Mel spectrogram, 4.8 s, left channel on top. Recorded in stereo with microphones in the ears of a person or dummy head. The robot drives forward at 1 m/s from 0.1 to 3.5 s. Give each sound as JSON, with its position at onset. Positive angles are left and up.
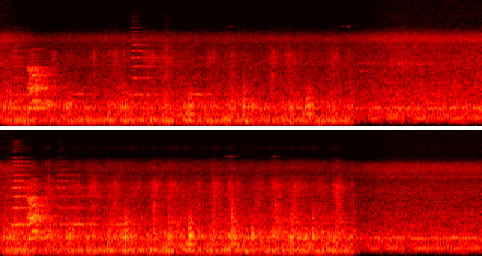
{"t": 0.3, "sound": "a dog barking", "side_deg": -20, "distance_m": 4.5}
